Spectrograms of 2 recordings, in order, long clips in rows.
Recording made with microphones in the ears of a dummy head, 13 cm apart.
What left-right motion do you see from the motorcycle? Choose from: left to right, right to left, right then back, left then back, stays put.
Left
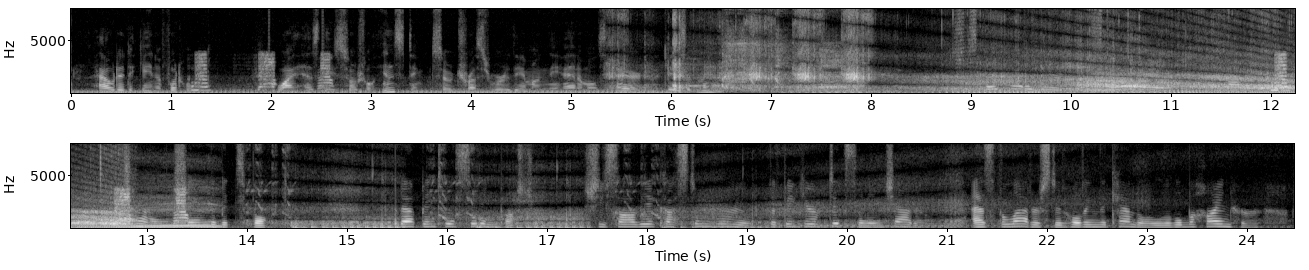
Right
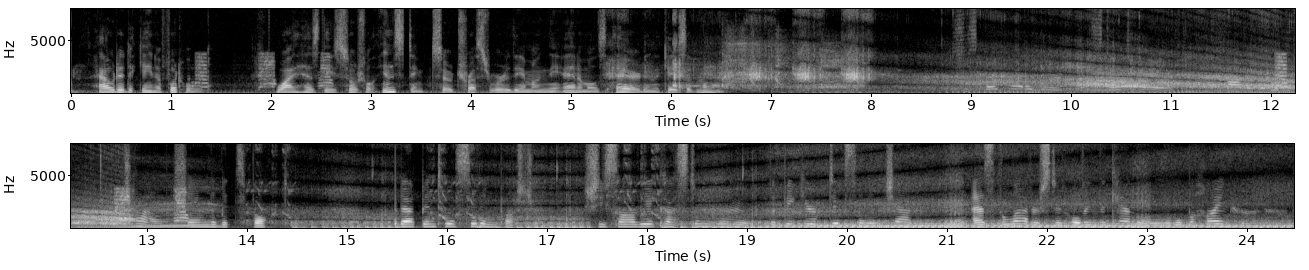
left to right.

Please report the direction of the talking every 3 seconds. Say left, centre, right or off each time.
right, right, centre, left, centre, right, right, right.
